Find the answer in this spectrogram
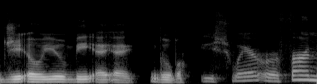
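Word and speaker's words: Goubaa: Guba.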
